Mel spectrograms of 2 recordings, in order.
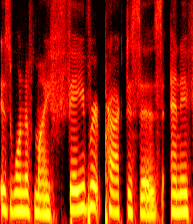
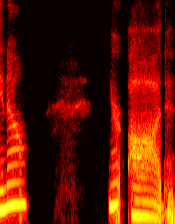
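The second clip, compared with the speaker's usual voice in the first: mock tender, affectionate, loving delivery. Speaker retells what their dad said to them years ago, lovingly quoting dad. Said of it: "he said very lovingly".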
